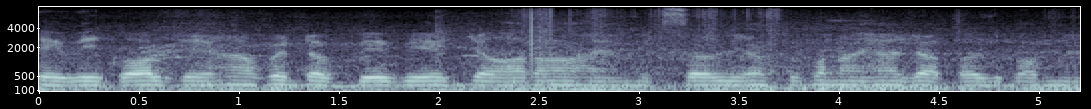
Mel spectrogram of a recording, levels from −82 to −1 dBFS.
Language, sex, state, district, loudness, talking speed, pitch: Hindi, male, Chandigarh, Chandigarh, -21 LUFS, 105 wpm, 115 Hz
